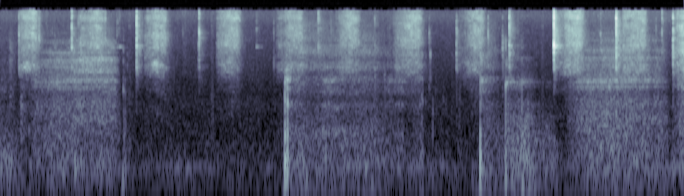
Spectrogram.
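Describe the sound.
A vegetable peeler scrapes and trims a vegetable with a blemish: many rough, rasping strokes in an uneven rhythm, with a few sharp clicks between them.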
